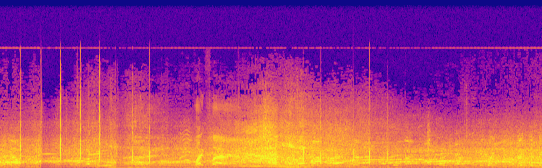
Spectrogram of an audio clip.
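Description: Bomber-class stock car engine running as the car laps the track, heard under steady voices and chatter from spectators. A run of sharp clicks comes about twice a second in the first two seconds or so.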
